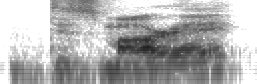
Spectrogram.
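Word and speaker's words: Dzmare: Yeah, and our main character, whose name is Mahit Desmare, is that how they pronounce it?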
